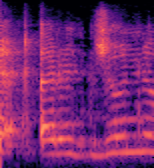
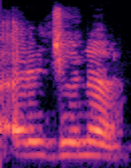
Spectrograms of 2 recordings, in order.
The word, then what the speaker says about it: अर्जुन: इन्होंने र को पूरा र बोल दिया था। हाँ बहुत सुंदर, बहुत बढ़िया। विनायक जी आपने बोला अर्जुन, अर्जुन, अर्जुन। आपने ऐसा बोला अर्जुन, जबकि क्या है अर्जुन। अर र को आधा कीजिए, जैसा है वो वैसा ही कीजिए।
